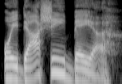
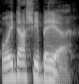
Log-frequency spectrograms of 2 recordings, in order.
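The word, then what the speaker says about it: 追い出し部屋: and I'm going to give a shot at pronouncing this, and Andre can tell me why I'm wrong, Oidashi Beya. Pretty good. Okay. How would you have said it? Pretty much like that. Oidashi Beya.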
